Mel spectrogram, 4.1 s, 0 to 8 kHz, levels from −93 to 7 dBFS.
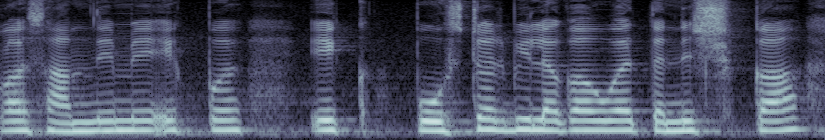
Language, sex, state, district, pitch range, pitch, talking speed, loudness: Hindi, female, Jharkhand, Deoghar, 200-215 Hz, 210 Hz, 190 wpm, -14 LUFS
